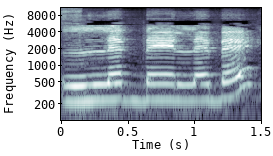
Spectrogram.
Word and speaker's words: lebe lebe: Lebe lebe? Yes. Is that how you say it? – Yeah, lebe lebe.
